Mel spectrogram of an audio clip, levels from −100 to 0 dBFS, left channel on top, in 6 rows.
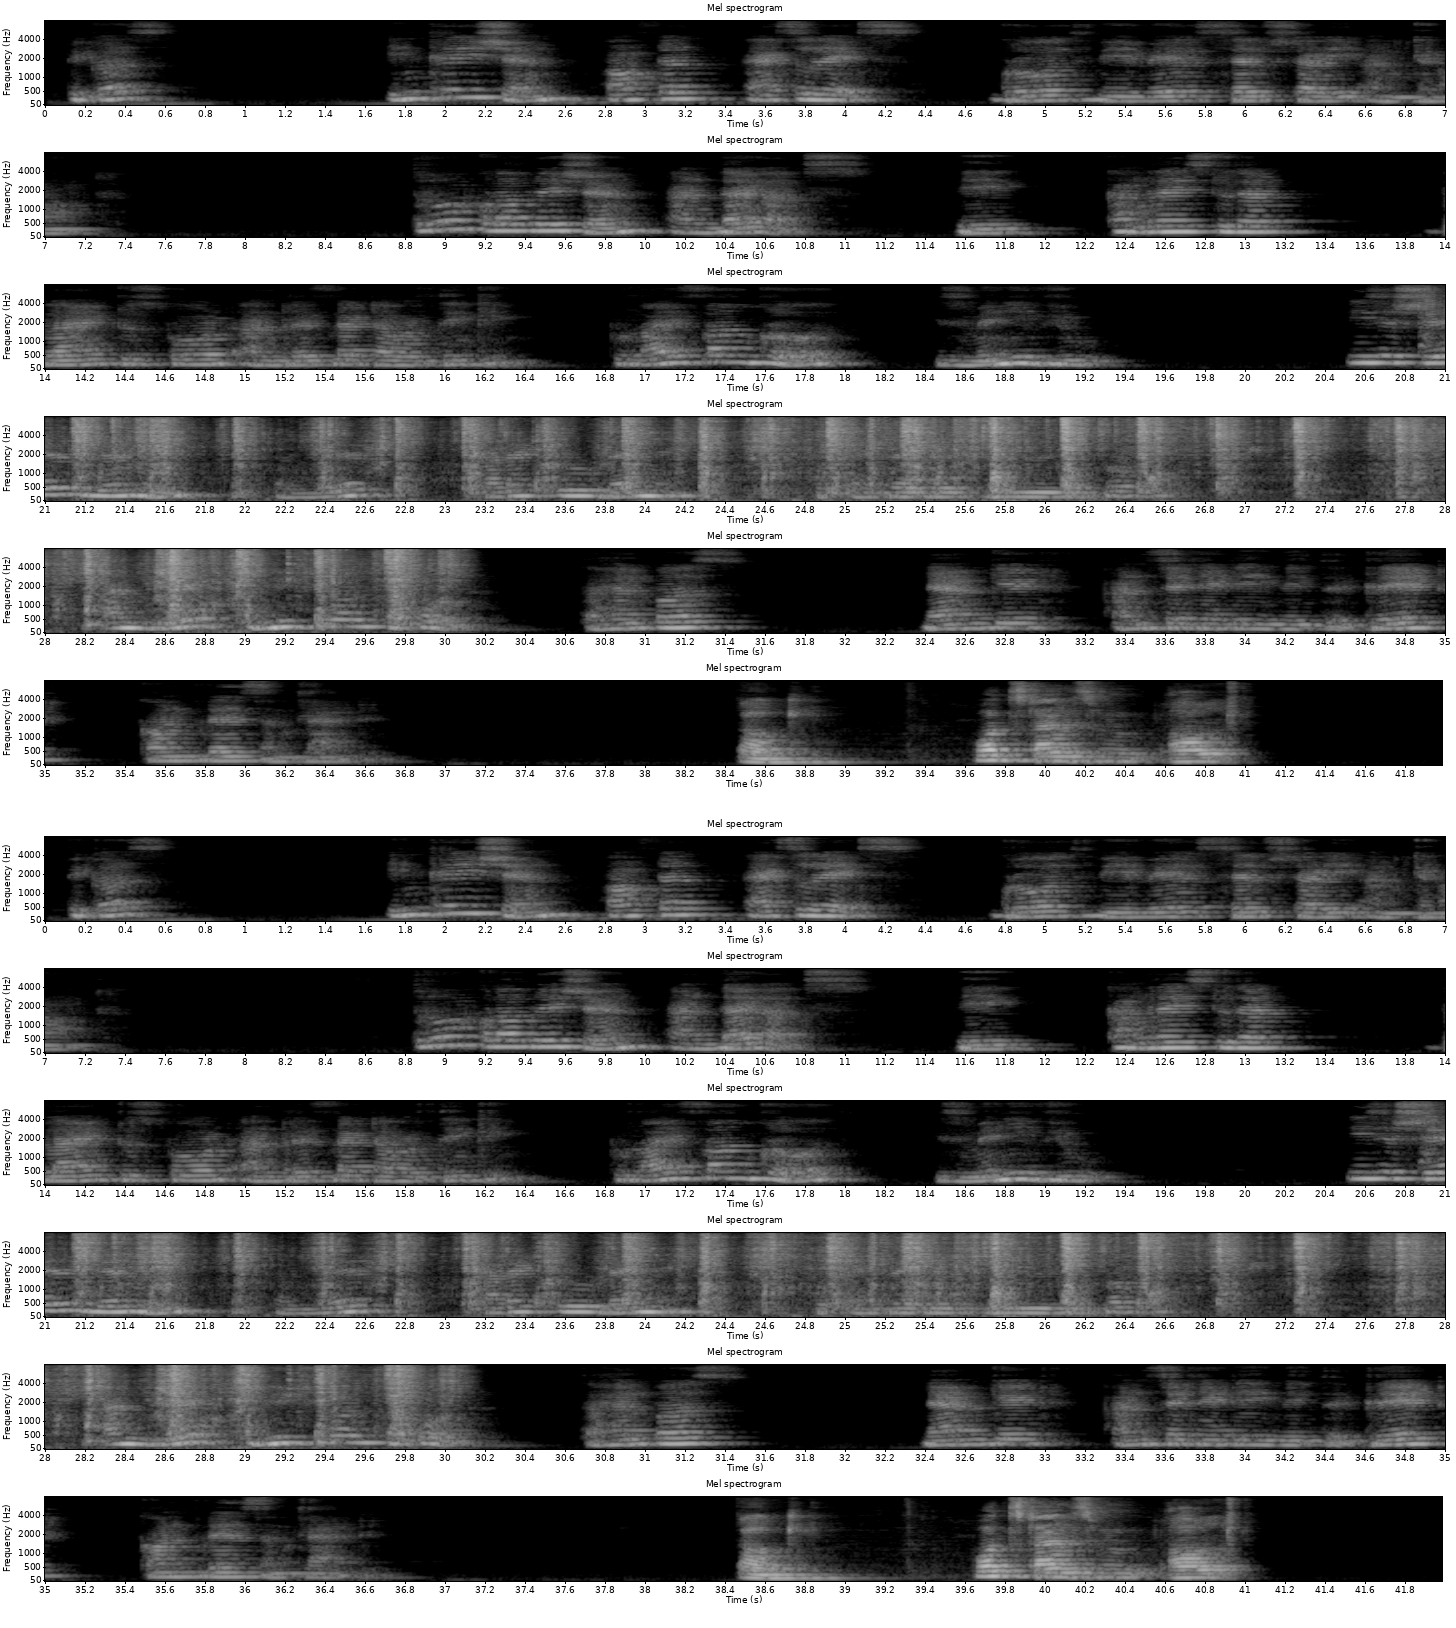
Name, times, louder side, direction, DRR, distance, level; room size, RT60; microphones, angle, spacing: voice 1, 0.1-0.6 1.7-4.3 4.7-7.2 8.8-11.0 11.5-12.0 12.3-13.3 14.0-16.4 16.8-18.1 18.4-19.3 20.5-21.9 22.1-22.8 23.2-24.3 24.8-26.9 28.3-30.3 30.7-31.4 32.4-35.1 35.5-36.7, left 1 dB, 10° left, 5.8 m, -43 dB
Run, 20.9-30.1, left 2 dB, 35° left, 4.8 m, -35 dB
voice 2, 38.5-38.9 39.6-40.9, right 1 dB, 40° right, 1.9 m, -36 dB
16.5 x 6.7 x 3.0 m
head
